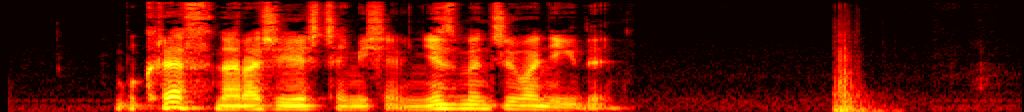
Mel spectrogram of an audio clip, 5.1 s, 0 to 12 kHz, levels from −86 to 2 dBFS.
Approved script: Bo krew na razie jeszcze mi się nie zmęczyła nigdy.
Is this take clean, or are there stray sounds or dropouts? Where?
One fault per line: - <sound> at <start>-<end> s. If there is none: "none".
- thud at 4.2-4.5 s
